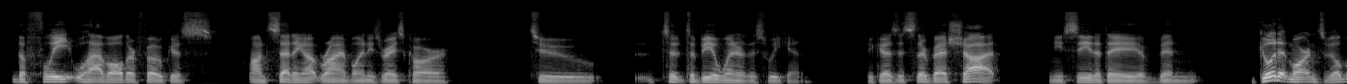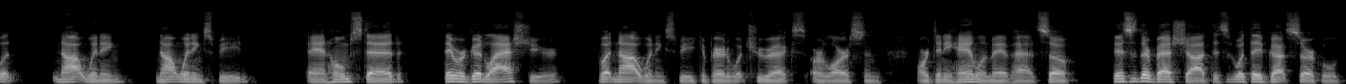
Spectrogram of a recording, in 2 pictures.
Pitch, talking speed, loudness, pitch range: 100 Hz, 175 wpm, -27 LUFS, 95-110 Hz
